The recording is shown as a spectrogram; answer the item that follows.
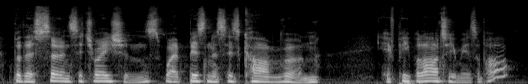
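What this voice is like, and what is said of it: Slightly strained, throaty voice. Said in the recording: “My voice might sound a bit weird, by the way, because I've had kind of like an ongoing tonsillitis issue.”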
